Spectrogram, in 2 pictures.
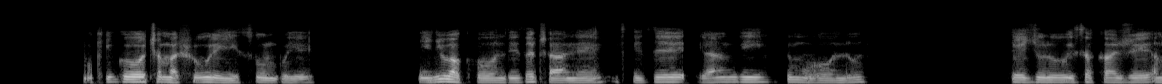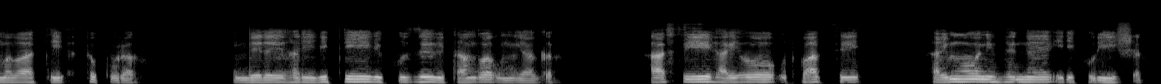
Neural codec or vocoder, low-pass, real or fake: codec, 44.1 kHz, 2.6 kbps, SNAC; 7.2 kHz; fake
